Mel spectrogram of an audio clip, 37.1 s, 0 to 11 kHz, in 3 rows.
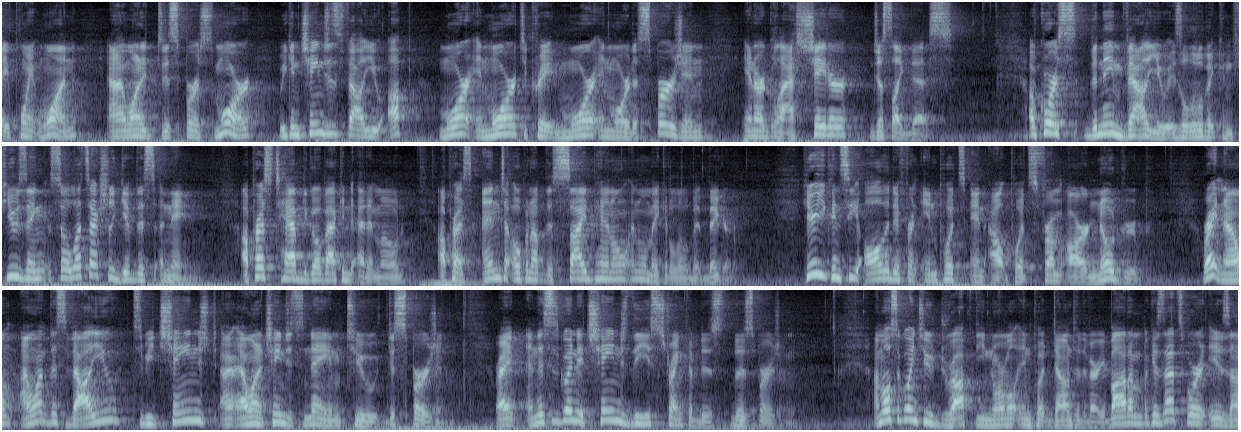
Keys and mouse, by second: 3.0-5.0 drag, 6.0-8.1 drag, 9.7 click, 13.4 middle click, 14.0 Tab, 16.8 n, 20.1 click, 24.5-26.5 drag, 27.7-29.4 drag, 33.3-36.5 drag, 36.5-37.1 middle drag.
